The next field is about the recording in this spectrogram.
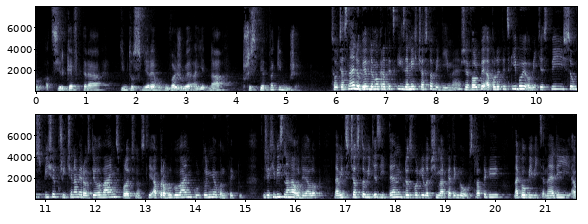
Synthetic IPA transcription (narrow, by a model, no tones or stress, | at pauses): ʔat͡siːɾkɛfkt̪ɛɾaːciːmt̪o̞smɲɛɾɛmʔuvaʒujɛʔajɛdnaː | pr̝̥ɪspjɛt̪̚ːakɪmuːʒɛ | fso̞wt͡ʃasnɛːdo̞bjɛvdɛmo̞kɾat̪ɪt͡skiːɣzɛmiːxt͡ʃast̪o̞vɪɟiːmɛ̰ʒɛvo̞lbɪʔapo̞lɪt̪ɪt͡skiːbo̞jʔo̞viːcɛst̪viːjjso̞wspiːʃɛpr̥iːt͡ʃɪnamɪɾo̞zɟɛlo̞vaːɲiːspo̞lɛt͡ʃno̞scɪʔapɾo̞ɦlubo̞vaːɲiːkult̪uɾɲiːɦo̞ko̞nflɪk̚t̪u | ʒɛxɪbiːsnaɦaʔo̞dɪalo̞k | naviːt͡st͡ʃast̪o̞viːcɛziːt̪ɛnɡdo̞zvo̞liːlɛpʃiːmaɾkɛt̪ɪŋɡo̞vo̞̰wst̪ɾat̪ɛɡɪjɪnʔako̞wpiːviːt͡sɛmɛːdɪjiːʔa̰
